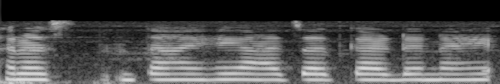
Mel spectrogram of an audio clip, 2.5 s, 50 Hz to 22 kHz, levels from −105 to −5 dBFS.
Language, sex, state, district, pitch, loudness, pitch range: Marathi, female, Maharashtra, Chandrapur, 270 Hz, -27 LUFS, 265-275 Hz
